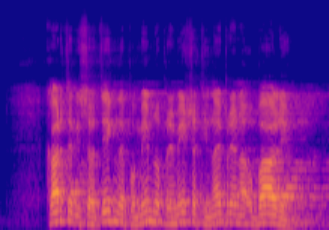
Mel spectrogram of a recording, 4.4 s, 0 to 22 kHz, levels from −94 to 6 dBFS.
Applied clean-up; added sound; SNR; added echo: none; none; none; reverberation time 1.9 s.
